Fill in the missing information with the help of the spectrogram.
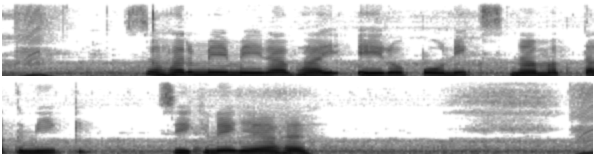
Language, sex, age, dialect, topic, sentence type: Hindi, female, 25-30, Kanauji Braj Bhasha, agriculture, statement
